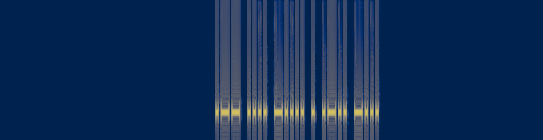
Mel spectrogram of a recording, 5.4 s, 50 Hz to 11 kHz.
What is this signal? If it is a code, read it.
Morse code, heard as a keyed tone, about 41 wpm, 700 Hz. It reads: WH6ELB
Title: USA Call Signs - 6 Characters - Repeated 3x - 45wpm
